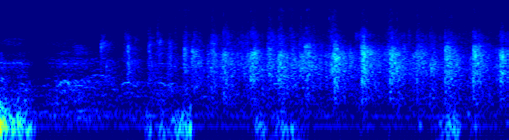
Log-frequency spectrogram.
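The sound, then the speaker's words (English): A church audience breaks into steady applause during a sermon, dense overlapping claps sustained for several seconds at moderate loudness, with a little murmuring underneath. “I should have warned you, we shouldn't be clapping right now because the ruts are the ruts we made with bad decisions over and over and over again.”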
